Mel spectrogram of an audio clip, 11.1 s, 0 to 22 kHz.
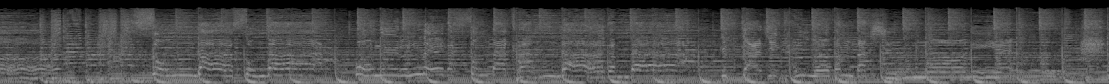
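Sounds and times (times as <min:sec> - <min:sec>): man singing into microphone: 0:00.0 - 0:00.7, 0:01.3 - 0:11.0
dance backing track: 0:00.0 - 0:11.0.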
